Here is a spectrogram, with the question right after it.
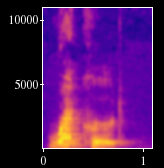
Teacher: word this word if it's a noun it's pronounced as record the first syllable is stressed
